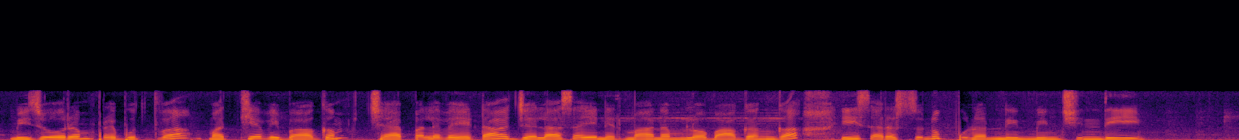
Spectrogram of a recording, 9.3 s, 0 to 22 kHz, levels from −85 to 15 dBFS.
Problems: background sounds at intervals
